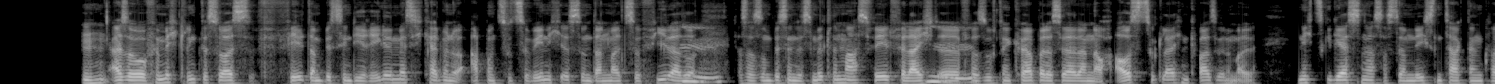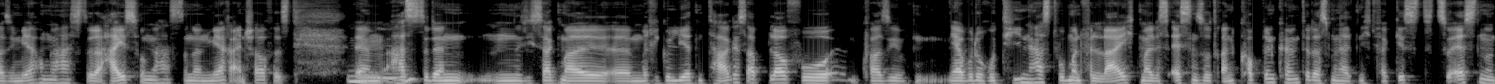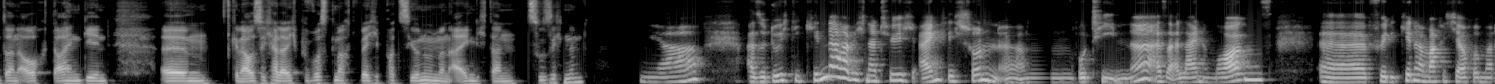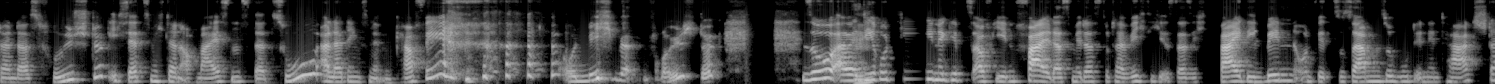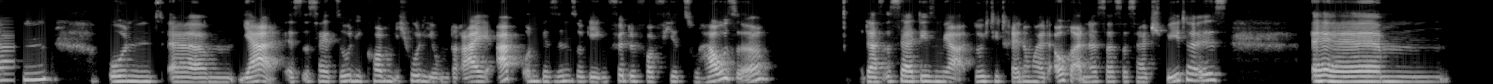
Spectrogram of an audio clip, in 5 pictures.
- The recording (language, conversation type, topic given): German, advice, Wie kann ich meine Essgewohnheiten und meinen Koffeinkonsum unter Stress besser kontrollieren?
- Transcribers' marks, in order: laugh; drawn out: "Ähm"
